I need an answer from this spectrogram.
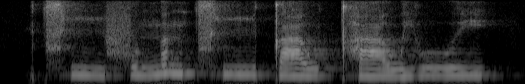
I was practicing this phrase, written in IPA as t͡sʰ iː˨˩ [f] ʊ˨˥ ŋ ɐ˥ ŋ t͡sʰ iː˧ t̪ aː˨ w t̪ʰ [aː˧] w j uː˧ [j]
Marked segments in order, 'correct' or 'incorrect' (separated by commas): correct, incorrect, correct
